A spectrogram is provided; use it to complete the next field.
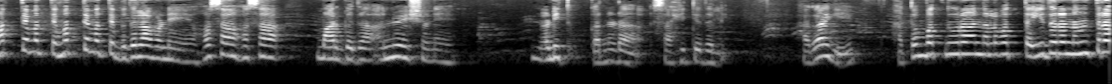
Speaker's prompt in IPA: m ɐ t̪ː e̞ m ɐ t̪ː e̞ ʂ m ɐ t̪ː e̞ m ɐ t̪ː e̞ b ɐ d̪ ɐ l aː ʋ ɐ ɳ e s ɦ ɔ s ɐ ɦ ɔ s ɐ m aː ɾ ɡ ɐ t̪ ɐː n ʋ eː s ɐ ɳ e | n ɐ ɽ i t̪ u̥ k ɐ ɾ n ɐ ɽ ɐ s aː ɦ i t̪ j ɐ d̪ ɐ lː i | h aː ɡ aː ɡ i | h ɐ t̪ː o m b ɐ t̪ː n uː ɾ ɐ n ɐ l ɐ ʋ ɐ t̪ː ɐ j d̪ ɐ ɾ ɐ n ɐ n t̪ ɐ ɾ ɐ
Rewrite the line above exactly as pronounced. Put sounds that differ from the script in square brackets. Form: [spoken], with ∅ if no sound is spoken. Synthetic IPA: m ɐ t̪ː e̞ m ɐ t̪ː e̞ [∅] m ɐ t̪ː e̞ m ɐ t̪ː e̞ b ɐ d̪ ɐ l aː ʋ ɐ ɳ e [∅] ɦ ɔ s ɐ ɦ ɔ s ɐ m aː ɾ ɡ ɐ [d̪] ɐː n ʋ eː [ʂ] ɐ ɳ e | n ɐ ɽ i t̪ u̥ k ɐ ɾ n ɐ ɽ ɐ s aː ɦ i t̪ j ɐ d̪ ɐ lː i | h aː ɡ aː ɡ i | h ɐ t̪ː o m b ɐ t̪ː n uː ɾ ɐ n ɐ l ɐ ʋ ɐ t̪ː ɐ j d̪ ɐ ɾ ɐ n ɐ n t̪ ɐ ɾ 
